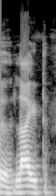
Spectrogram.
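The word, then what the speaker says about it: light: लेकिन जो इसमें जी एच है इसमें हमेशा है ना साइलेंट रहेगा। तो इसे क्या पढ़ेंगे? ला ईट। जी एच को भूल जाओ। तो इसे क्या पढ़ेंगे? ल ई ट लाइट फ ई ट फाइट अब आई आ रहा है।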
